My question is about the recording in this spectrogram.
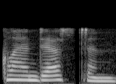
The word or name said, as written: clandestine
